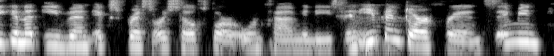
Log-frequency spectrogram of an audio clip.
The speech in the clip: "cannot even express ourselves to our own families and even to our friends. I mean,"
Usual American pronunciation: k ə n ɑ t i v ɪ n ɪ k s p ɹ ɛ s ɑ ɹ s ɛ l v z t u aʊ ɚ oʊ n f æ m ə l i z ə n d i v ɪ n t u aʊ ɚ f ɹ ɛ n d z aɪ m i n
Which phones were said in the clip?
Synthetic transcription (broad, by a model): k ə n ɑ t i v ɪ n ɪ k s p ɹ ɛ s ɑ ɹ s ɛ l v s t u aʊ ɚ oʊ n f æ m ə l i s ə n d i v ɪ n t u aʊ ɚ f ɹ ɛ n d s aɪ m i n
